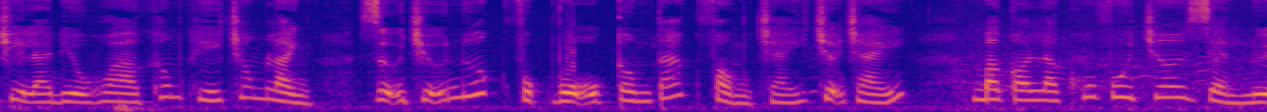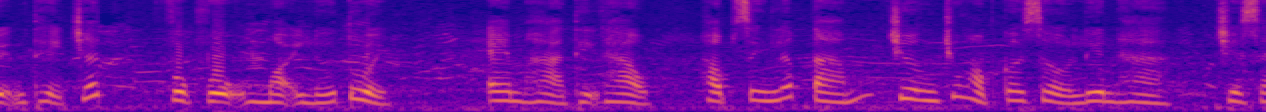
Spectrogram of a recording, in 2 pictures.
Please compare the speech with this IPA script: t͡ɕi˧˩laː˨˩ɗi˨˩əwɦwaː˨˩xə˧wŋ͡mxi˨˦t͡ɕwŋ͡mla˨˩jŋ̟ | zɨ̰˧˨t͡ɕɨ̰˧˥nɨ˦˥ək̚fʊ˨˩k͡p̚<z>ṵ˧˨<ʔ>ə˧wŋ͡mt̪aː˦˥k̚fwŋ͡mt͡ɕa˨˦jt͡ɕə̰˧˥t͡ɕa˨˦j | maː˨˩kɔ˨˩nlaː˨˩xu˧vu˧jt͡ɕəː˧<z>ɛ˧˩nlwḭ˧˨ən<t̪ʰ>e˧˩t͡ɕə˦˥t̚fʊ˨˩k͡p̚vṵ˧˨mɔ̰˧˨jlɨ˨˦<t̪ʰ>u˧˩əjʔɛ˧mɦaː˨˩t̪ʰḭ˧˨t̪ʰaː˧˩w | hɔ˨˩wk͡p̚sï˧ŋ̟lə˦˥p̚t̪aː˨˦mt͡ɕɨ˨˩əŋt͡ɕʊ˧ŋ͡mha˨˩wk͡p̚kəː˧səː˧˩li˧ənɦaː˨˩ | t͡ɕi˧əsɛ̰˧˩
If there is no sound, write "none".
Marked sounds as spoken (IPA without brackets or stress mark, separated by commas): v, k, z, t̪ʰ, t̪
